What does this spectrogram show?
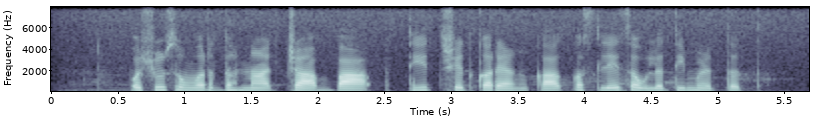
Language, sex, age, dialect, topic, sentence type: Marathi, female, 25-30, Southern Konkan, agriculture, question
